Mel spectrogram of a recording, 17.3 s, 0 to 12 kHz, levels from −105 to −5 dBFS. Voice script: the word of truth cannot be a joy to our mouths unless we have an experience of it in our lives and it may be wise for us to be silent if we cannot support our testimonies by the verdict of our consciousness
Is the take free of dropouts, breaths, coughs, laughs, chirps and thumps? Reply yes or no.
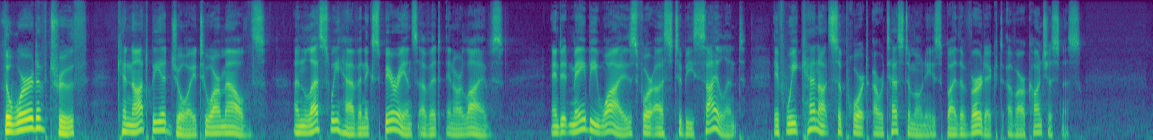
yes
